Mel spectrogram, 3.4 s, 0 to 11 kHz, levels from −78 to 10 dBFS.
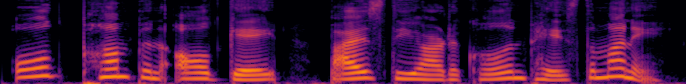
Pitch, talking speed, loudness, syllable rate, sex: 230 Hz, 190 wpm, -19 LUFS, 5.4 syllables/s, female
